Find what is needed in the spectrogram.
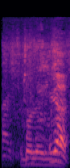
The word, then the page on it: cholening: cho.le.ning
